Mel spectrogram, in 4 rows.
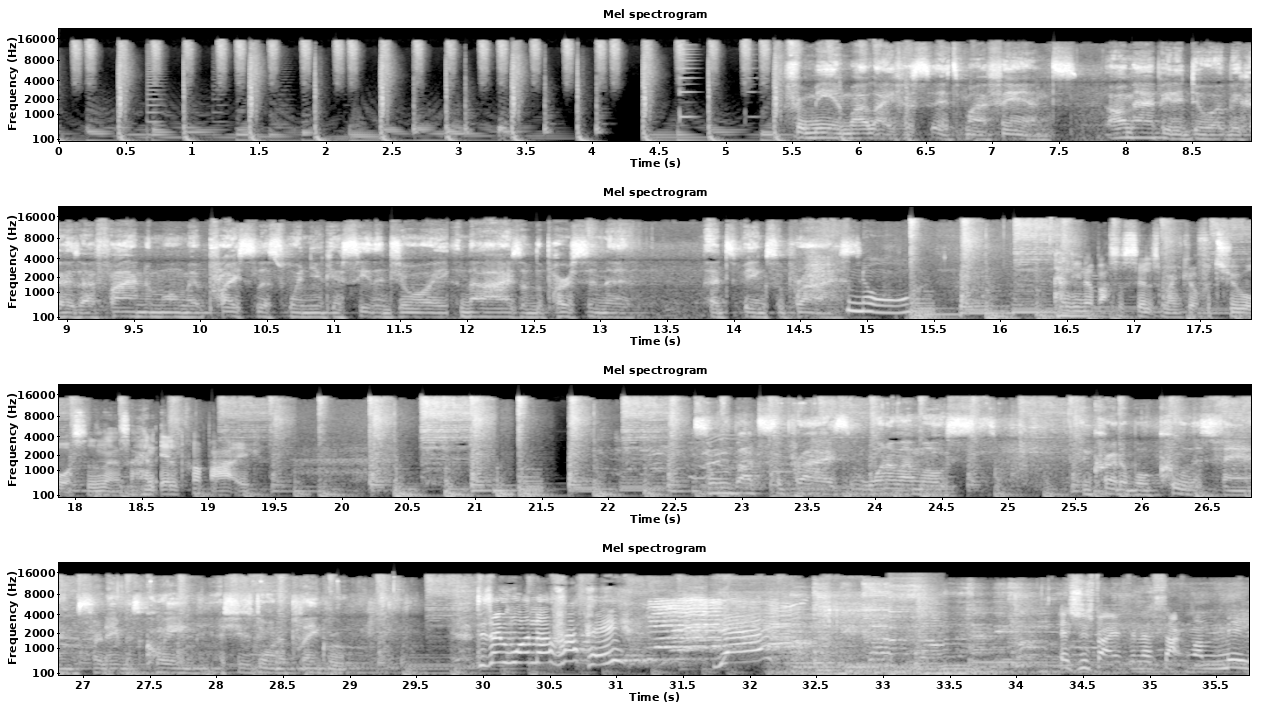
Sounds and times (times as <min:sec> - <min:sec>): Music: 0:00.0 - 0:06.6, 0:14.9 - 0:35.7
Speech: 0:16.4 - 0:19.4, 0:25.5 - 0:29.0.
